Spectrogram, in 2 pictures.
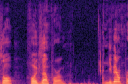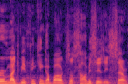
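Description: A man's intonation is lively and his loudness swings widely as he talks at a moderate pace. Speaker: program manager. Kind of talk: conference talk. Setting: stage with audience. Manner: halting. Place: hall.

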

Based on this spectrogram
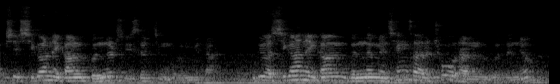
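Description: Lively, fairly high-pitched male speech against noticeable background noise. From South Korea. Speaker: Buddhist monk and chant master. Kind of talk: lecture. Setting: classroom with audience. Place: classroom. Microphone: phone near.

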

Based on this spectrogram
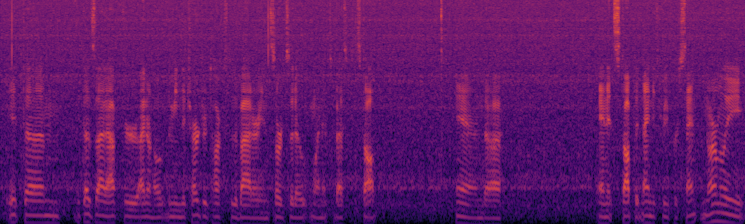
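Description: Long, frequent pauses break up the speech, which sounds dry with no echo and sits over noticeable background noise. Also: man. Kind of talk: casual vlog commentary. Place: car. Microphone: phone near.

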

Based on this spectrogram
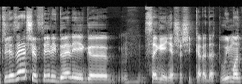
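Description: The speaker is a man with an animated tone. Lively intonation runs through his delivery. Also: quiet background. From Hungary. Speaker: card-collecting YouTuber. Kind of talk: pack-opening commentary. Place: home room.

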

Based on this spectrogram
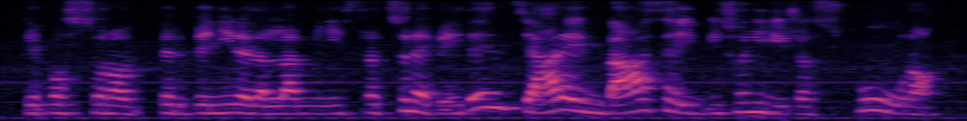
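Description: In a normal speaking voice, a woman talks at a fairly quick pace with lively intonation over light background noise. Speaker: prison volunteer. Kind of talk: testimony. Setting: video call. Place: home room. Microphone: earbuds.

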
